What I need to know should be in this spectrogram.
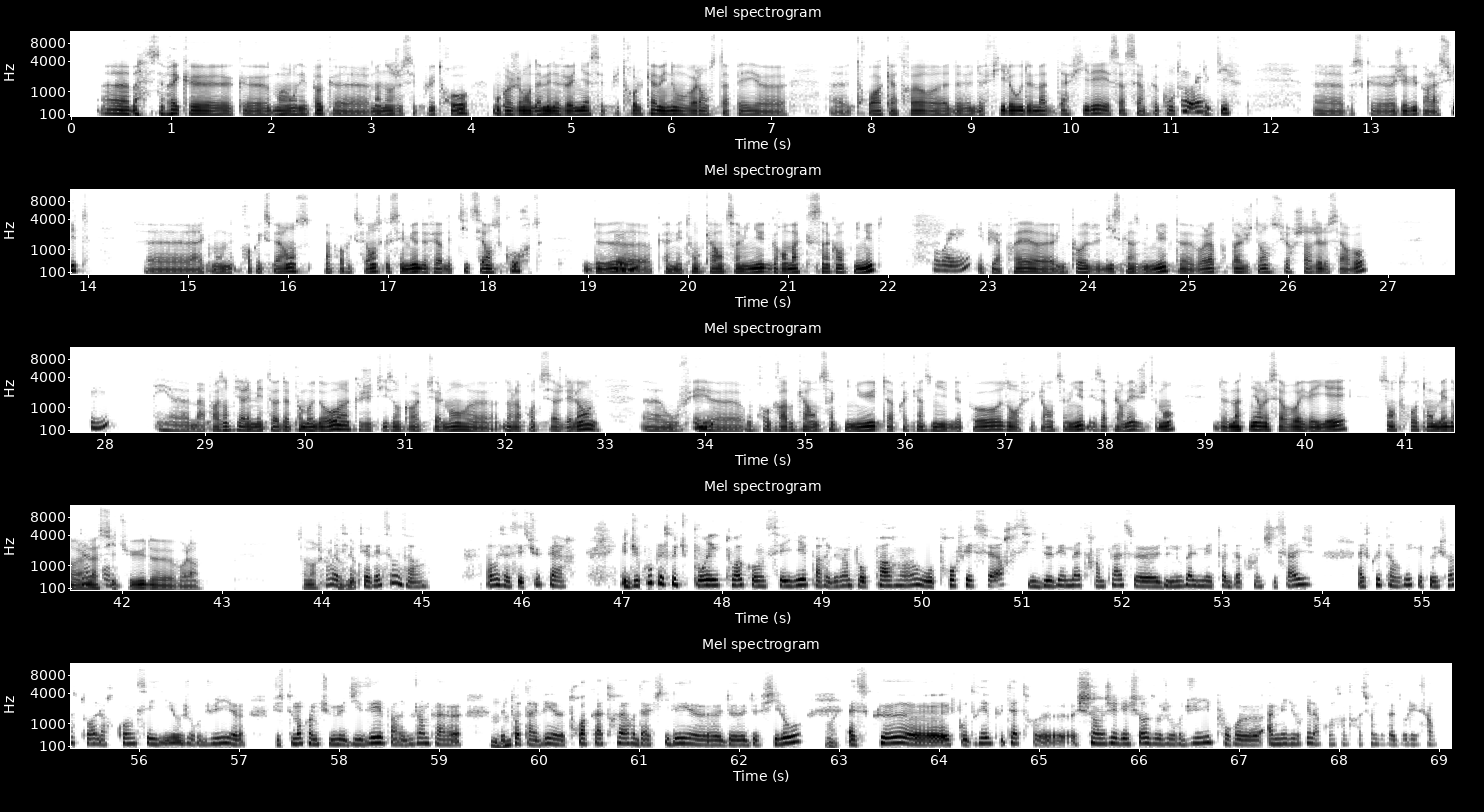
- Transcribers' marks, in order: none
- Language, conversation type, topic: French, podcast, Quel conseil donnerais-tu à un ado qui veut mieux apprendre ?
